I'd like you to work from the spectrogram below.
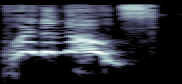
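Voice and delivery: high, incredulous rant building to a shout; exasperated yelling. Retold or imitated. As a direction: climb into a high-pitched yell. Retold conductor berating the drummer.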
